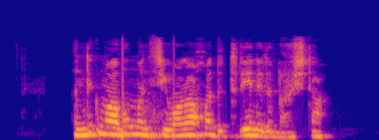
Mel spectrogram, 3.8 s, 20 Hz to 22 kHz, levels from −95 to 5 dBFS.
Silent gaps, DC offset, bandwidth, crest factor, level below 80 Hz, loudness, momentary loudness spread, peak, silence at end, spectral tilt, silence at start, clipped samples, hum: none; under 0.1%; 7.4 kHz; 16 dB; -52 dBFS; -18 LUFS; 10 LU; -2 dBFS; 0.5 s; -7 dB/octave; 0.75 s; under 0.1%; none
